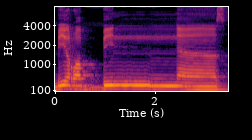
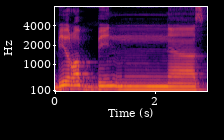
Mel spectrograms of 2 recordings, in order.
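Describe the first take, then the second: Both takes have the same delivery.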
